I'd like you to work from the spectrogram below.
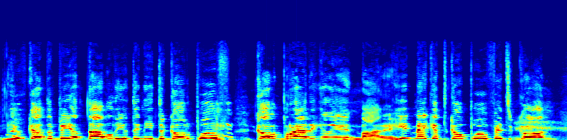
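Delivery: loud, high, hammed-up Russian accent; mock Russian accent. Happy customer plugging Bradley on air, mock Russian accent. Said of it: "you just did that in an accent".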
